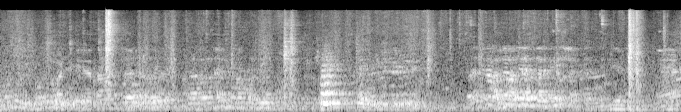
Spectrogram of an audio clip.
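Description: Several men talk over one another in a crowd nearby.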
